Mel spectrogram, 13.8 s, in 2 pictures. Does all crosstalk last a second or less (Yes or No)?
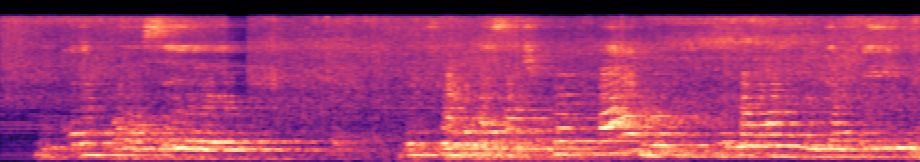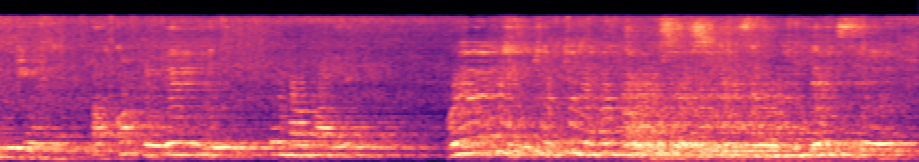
No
